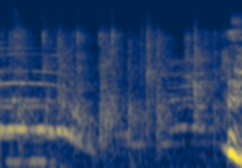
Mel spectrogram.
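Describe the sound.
An audience claps steadily in a dense, continuous patter, with a voice and some tonal sounds running over the applause, which swells slightly louder at the end.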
